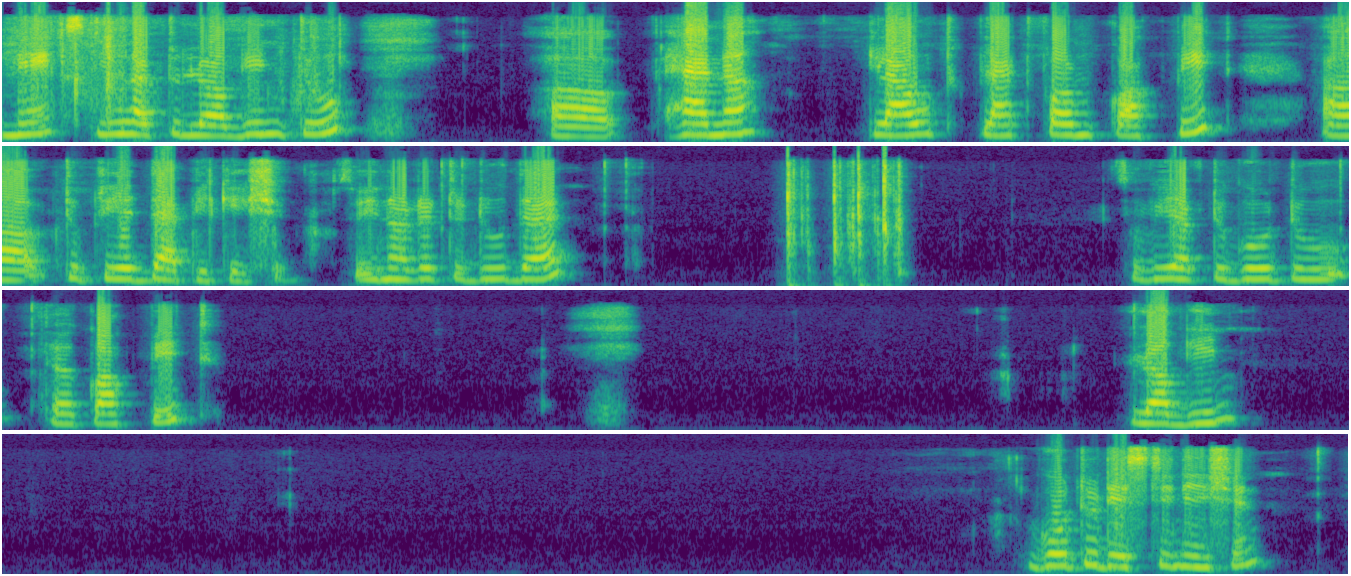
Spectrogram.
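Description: A woman talks calmly and clearly into a close microphone, with pauses.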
